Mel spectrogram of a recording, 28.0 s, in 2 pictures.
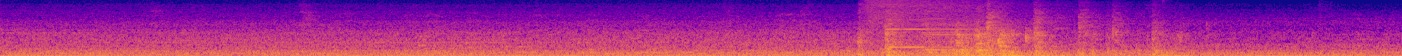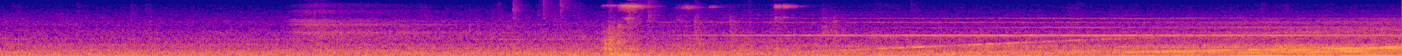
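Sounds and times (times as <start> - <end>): knocks and clatter: 9.5 - 11.9.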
